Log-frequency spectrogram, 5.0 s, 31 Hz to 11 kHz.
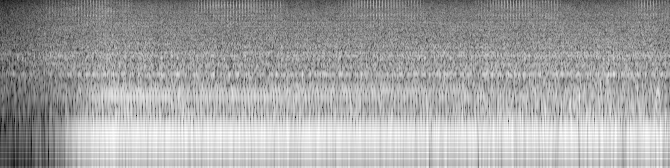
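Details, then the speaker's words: Chevrolet S10 Pitbull with MWM diesel held at raised speed: a faint high whine over a steady rumble, heard before a full overhaul that includes a turbo replacement. Cause suspected, not confirmed. "E aí estamos ouvindo o motor e olha esse barulhinho."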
